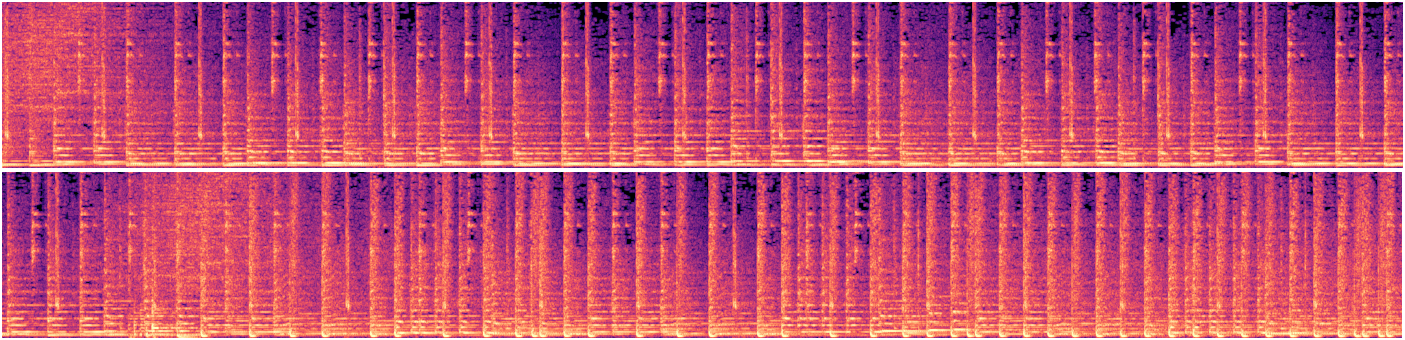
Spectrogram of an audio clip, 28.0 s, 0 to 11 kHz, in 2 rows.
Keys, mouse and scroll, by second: 1.0 ctrl+r, 1.7 click, 1.8 ctrl+r, 2.3-12.1 drag, 12.1-14.3 shift+drag, 14.3 F3, 15.4 alt+click, 16.1 g, 16.6-19.9 drag, 19.9-22.3 shift+drag, 22.4 shift+e, 23.0 click, 23.4 ctrl+z, 25.3 click, 27.2-28.0 shift+drag.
